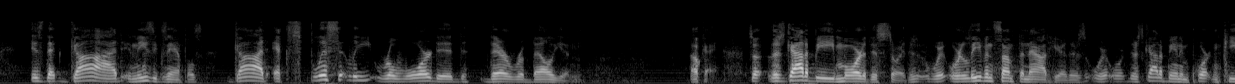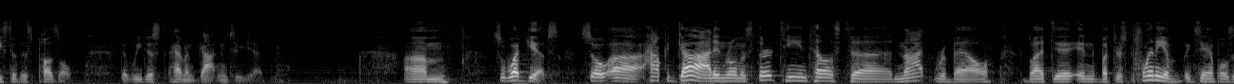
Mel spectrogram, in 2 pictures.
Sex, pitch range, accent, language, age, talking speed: male, 120-155 Hz, American, English, 50-69, 165 wpm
